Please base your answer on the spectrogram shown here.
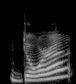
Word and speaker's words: Dore: It's pronounced Dora, yeah.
